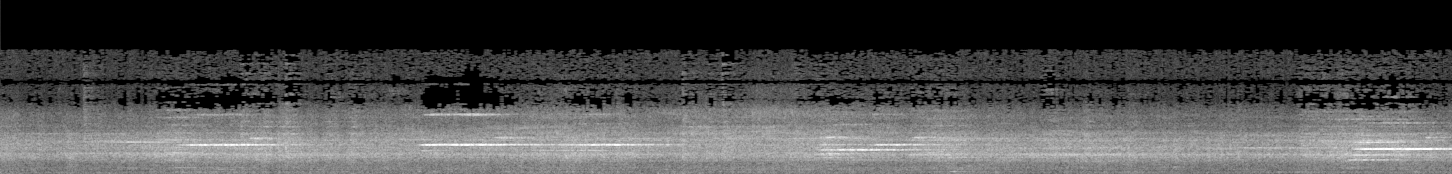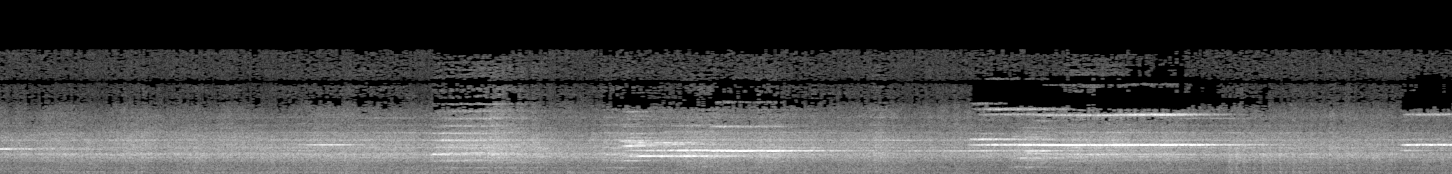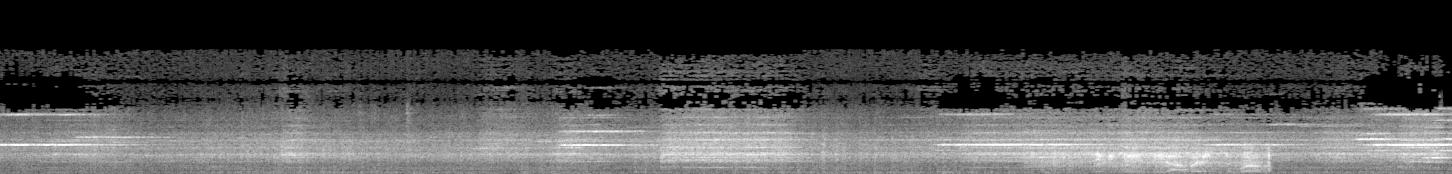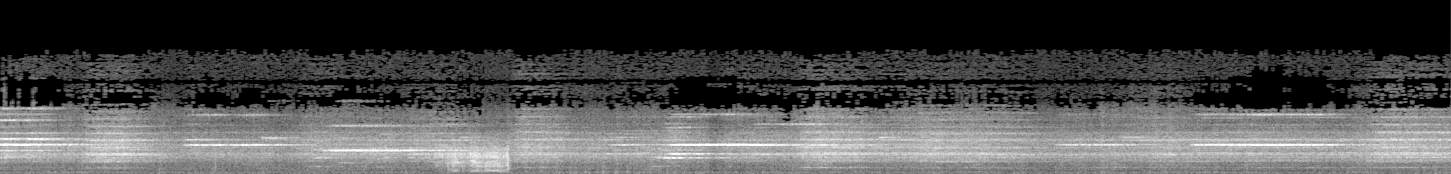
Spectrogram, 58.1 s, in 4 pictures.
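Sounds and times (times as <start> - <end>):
train wheels squealing: 0.9 - 3.2, 4.1 - 7.2, 8.0 - 15.8, 17.5 - 27.4, 28.5 - 32.4, 33.8 - 58.0
train rolling rumble: 14.7 - 58.0.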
